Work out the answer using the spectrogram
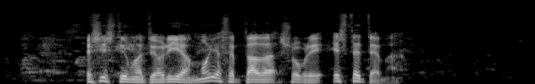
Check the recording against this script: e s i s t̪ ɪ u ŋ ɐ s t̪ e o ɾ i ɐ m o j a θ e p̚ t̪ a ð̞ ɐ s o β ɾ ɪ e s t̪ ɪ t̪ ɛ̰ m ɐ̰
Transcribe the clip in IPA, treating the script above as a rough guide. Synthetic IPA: e s i s t̪ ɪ u ŋ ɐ t̪ e o ɾ i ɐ m o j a θ e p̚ t̪ a ð̞ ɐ s o β ɾ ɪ e s t̪ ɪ t̪ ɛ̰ m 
